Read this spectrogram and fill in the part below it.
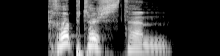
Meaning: strong dative masculine/neuter singular superlative degree of kryptisch
- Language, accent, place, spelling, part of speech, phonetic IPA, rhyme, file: German, Germany, Berlin, kryptischstem, adjective, [ˈkʁʏptɪʃstəm], -ʏptɪʃstəm, De-kryptischstem.ogg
